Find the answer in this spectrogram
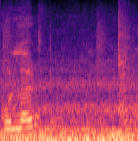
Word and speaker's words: kulhad: One is kullar chai, and one is tandoori chai, and one is kesar tandoori chai. This is what is known as the kullad. It's spelled Kulhad, and it's made of,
